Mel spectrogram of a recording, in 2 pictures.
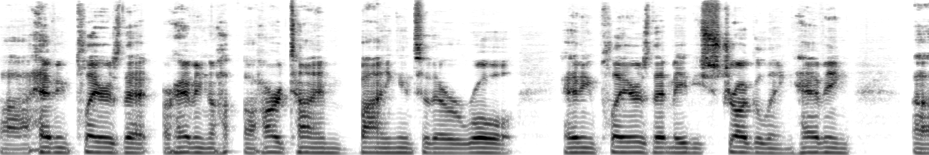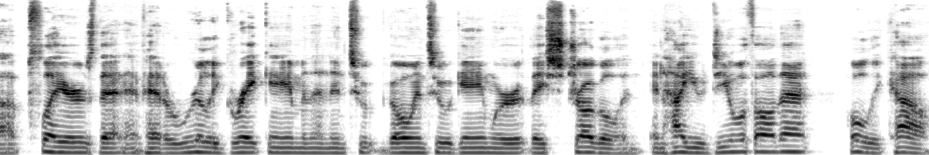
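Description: A man with a Chicago accent speaks at a medium pitch and a moderate pace. His intonation is monotone and flat, and the background is quiet. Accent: Chicago American English. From US Midwest, Chicago. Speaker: basketball coach and athletic director. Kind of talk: presentation talk. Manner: hesitant fillers.

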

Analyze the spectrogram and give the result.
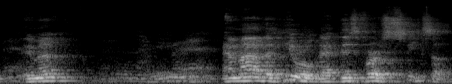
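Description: A man talks with an animated tone at a fairly slow pace. Audible room echo surrounds his voice. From Jamaica. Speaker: preacher. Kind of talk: sermon. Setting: church. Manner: animated, call-and-response with congregation; rising preacher in full flow, rhythmic, emphatic, punctuated by amens. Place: church. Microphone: camera far.

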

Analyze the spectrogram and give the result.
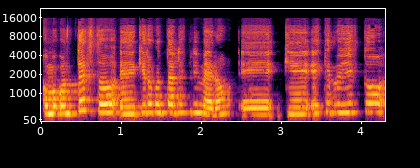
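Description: The background stays quiet. This woman's pitch varies in an ordinary way. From Chile. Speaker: university researcher and project leader. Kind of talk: conference presentation. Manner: halting, many fillers. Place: home room. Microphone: webcam.

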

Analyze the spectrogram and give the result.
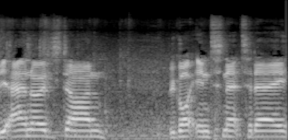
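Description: The tone is bright and sharp. Pace is moderate, with little pitch movement. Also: man, fairly high pitch for a man.

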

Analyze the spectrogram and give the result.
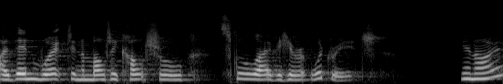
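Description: With a dark, mellow tone and fairly even intonation, a woman speaks at a moderate pace. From Australia, western Sydney. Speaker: church member sharing testimony; preacher. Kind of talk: testimony. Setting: church. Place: church.

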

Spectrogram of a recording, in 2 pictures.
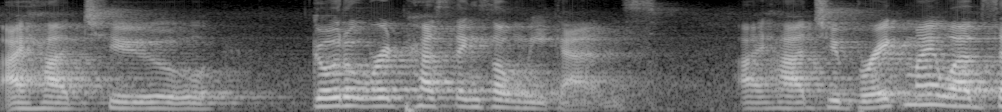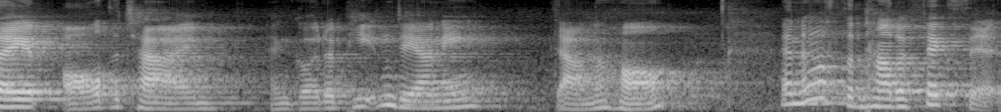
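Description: Long pauses come often. Audible echo fills the room. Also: woman. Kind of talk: personal storytelling performance. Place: stage. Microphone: handheld.

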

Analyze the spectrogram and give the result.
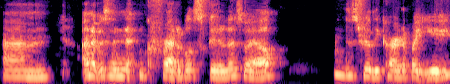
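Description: At a fairly quick pace, a somewhat breathy woman speaks with fairly even intonation. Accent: Belfast. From Northern Ireland, West Belfast; Northern Ireland. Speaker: youth work alumna; podcast guest. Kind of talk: casual interview. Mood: warm, reflective, laughing. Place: home room. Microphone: video call.

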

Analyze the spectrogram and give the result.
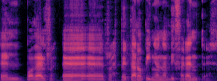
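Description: Vocal fry runs through a man's fairly low voice, which has ordinary pitch variation. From Spain. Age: 30s. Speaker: YouTuber; vlogger. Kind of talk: opinion monologue; casual opinion vlog. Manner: halting. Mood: calm, reflective. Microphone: webcam.

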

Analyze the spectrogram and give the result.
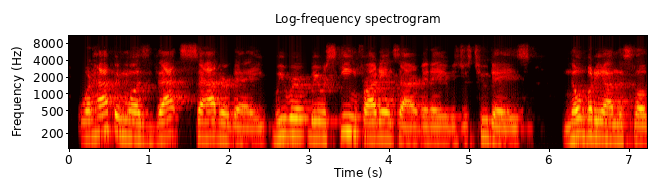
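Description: With audible room echo but a quiet background, a man speaks with ordinary pitch variation. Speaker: remote interview guest. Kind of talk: interview answer. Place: home room. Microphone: video call.

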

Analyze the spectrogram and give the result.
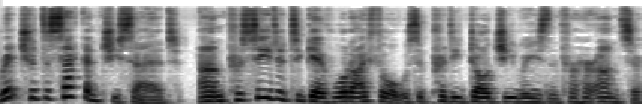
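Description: Over a quiet background, a woman speaks at a moderate pace in a fairly low voice with very wide pitch swings. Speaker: church lay minister. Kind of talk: devotional talk. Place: home room. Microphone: webcam.

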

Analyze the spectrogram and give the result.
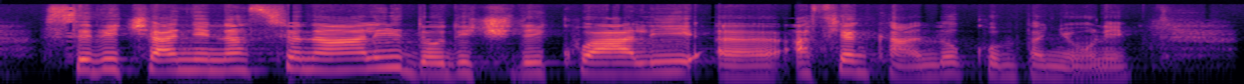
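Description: Nothing stirs in the quiet background. A woman's voice shows ordinary pitch variation. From northern Italy, Bergamo area; northern Italy. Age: 50s. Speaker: former ski racer and regional politician; regional politician. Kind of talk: interview. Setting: theatre. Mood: calm, warm, reflective. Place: stage.

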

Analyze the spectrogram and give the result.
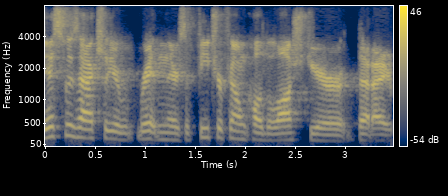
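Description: A man speaks with a bright, sharp tone. His pitch varies in an ordinary way, and the background is quiet. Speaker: guest. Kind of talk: interview answer. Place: home room. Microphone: video call.

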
